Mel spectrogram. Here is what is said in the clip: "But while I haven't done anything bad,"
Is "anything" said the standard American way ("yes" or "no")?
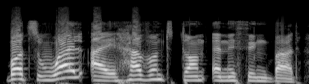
yes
